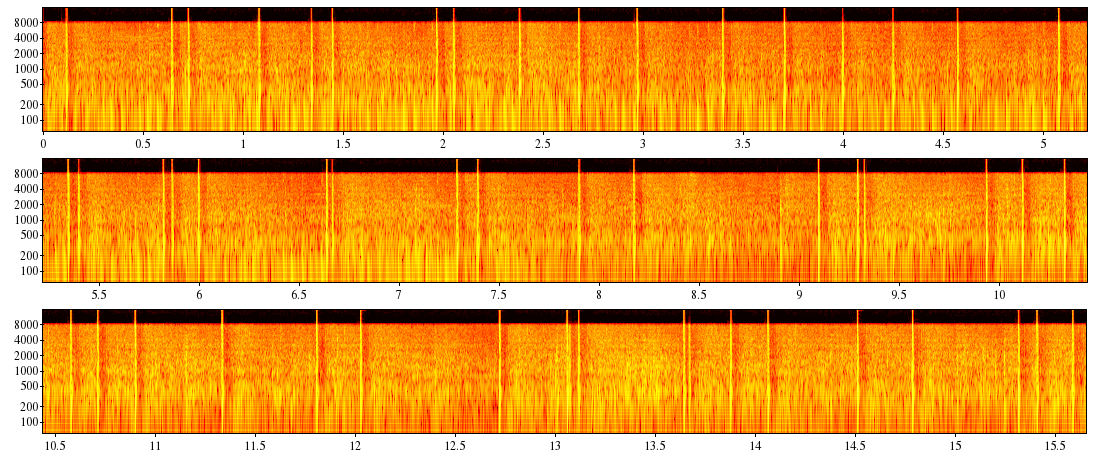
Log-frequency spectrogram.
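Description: Aerial fireworks display: shells bursting one after another, a long, irregular run of sharp bangs and crackles over a continuous low rumble.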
